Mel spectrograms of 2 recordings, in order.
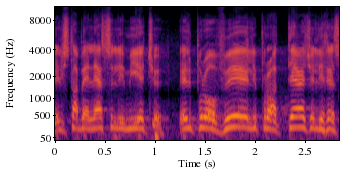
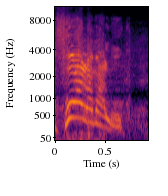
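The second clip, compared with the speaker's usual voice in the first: mock shout; 7 semitones higher, 3 dB louder than usual. Retells husband fleeing robbery.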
